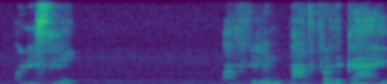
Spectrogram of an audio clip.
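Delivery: hushed half whisper, kept quiet. Voicing a character speaking so the man won't hear: half whisper. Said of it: "so she half whispers".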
